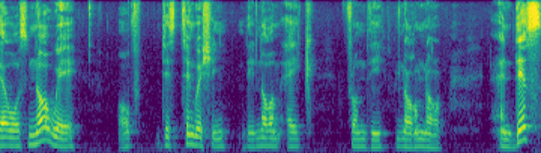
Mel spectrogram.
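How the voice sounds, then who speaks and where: The background is quiet as a man speaks at a very slow pace. His intonation is fairly even. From Ghana. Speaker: physician and genetics professor; genetics professor. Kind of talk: lecture. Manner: formal. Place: home room.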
